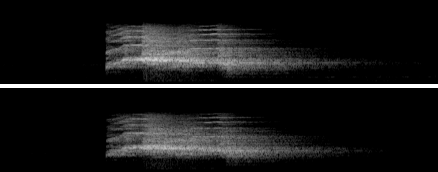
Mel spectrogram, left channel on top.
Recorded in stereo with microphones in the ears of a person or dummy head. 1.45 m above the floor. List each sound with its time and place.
1.1 s a scream: 55° left (ahead or behind), 0.5 m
